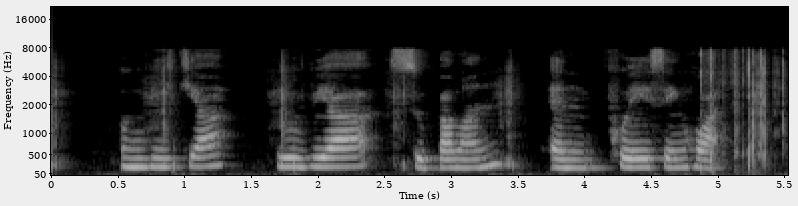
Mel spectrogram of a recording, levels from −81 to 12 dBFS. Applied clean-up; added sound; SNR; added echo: classical method log-MMSE.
